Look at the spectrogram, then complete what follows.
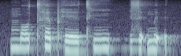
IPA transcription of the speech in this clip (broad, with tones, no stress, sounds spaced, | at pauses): m ɔ˦ tʰ ɛ˦˨ pʰ e˨ ɪ̯ tʰ ĩ˦ | z ɪ˦ ʔ m ɪ˦ ʔ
